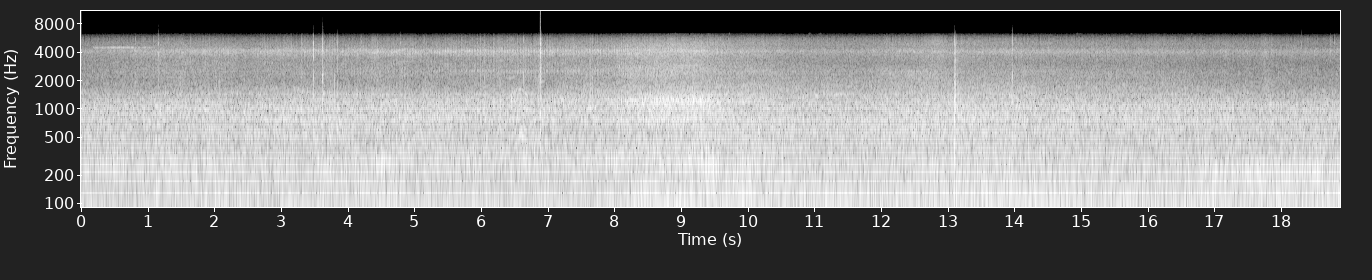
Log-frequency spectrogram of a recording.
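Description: Double-decker city bus moving past at close range: steady engine and road noise that swells for a couple of seconds around the middle, with a few sharp clicks.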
